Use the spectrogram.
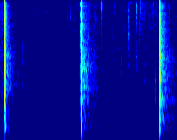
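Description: Three sharp, evenly spaced strikes of a replica Bronze Age pick, a bronze head on a beechwood haft, chipping salt crystals from a thick brown-orange salt layer in a chamber inside a salt mountain tunnel. Each strike is a bright crack with a short gritty tail, with no voices.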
